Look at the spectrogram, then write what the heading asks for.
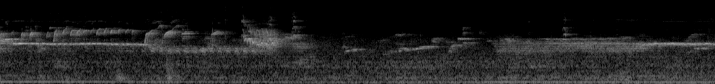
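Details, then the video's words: Canary singing at home: a steady high whistled tone, then a burst of loud chattering notes, a quieter pause with short chirps, and a return to a long even whistle. "canary singing at home"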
